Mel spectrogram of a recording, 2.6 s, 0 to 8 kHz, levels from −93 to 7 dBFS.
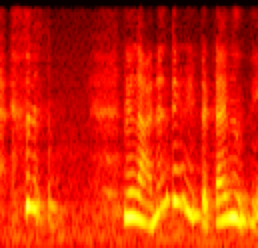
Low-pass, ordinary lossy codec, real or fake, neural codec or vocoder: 7.2 kHz; none; fake; codec, 16 kHz, 0.5 kbps, FunCodec, trained on Chinese and English, 25 frames a second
